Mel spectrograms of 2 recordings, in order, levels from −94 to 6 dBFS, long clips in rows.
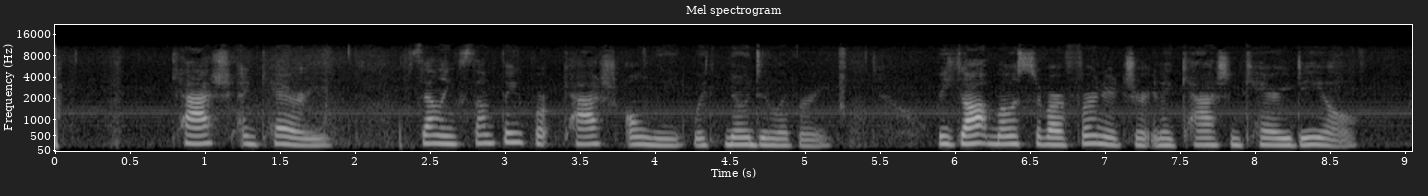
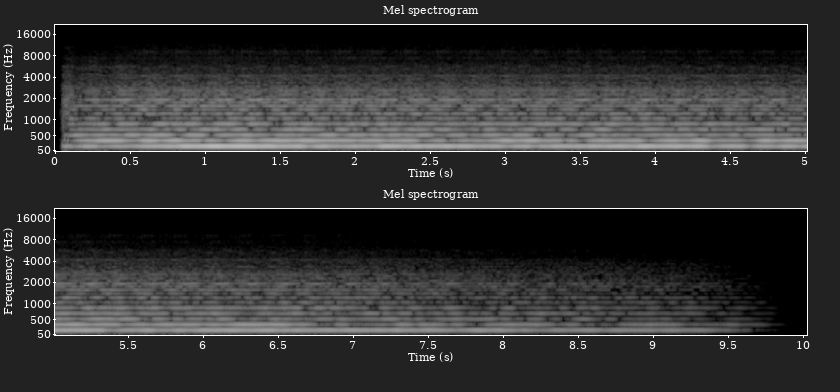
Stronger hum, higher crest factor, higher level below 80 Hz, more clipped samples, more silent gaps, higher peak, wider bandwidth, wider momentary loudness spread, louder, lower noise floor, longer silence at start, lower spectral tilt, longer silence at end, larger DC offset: neither; first, 20 dB vs 14 dB; second, under -90 dBFS vs -74 dBFS; neither; neither; about the same, -16 dBFS vs -18 dBFS; first, 12 kHz vs 5.8 kHz; second, 15 LU vs 19 LU; second, -37 LUFS vs -32 LUFS; about the same, -61 dBFS vs -62 dBFS; about the same, 0 s vs 0.05 s; second, -4.5 dB/octave vs -9 dB/octave; about the same, 0.4 s vs 0.5 s; neither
